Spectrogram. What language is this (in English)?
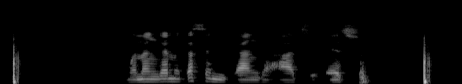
Chokwe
